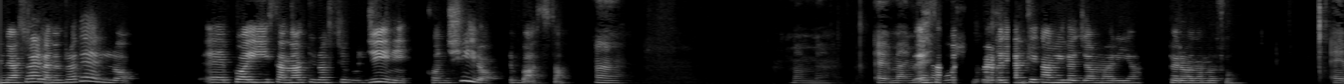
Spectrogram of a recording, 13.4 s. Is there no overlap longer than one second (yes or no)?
yes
